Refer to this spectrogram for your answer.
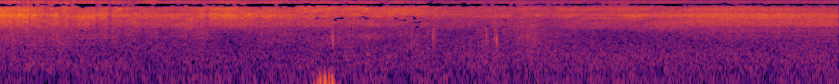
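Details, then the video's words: Canebrake rattlesnake (Crotalus horridus), roughly four feet long, found on a dirt road in North America at the end of the herping season. It gives a steady, dry, high-pitched buzzing rattle, with a faint thump near the middle and a thin tonal whine above. "Rattlesnake ASMR"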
